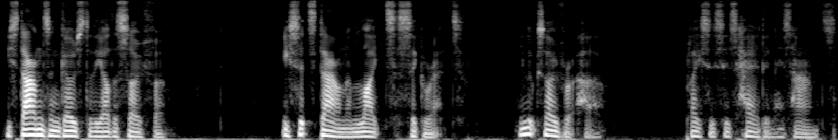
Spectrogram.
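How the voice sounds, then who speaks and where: A man's voice: deep voice, moderate pace, gravelly, no room sound, studio quality. A man reading scripted dramatic narration in the present tense. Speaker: writer and narrator.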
